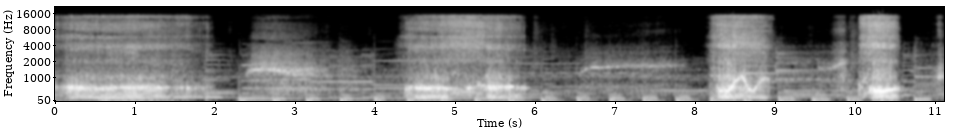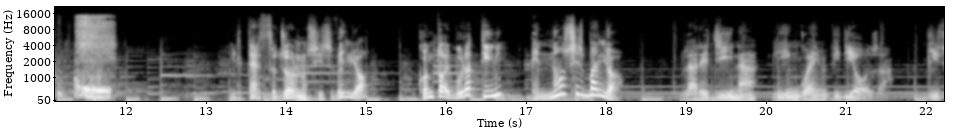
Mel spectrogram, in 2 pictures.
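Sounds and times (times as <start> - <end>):
loud snoring: 0.0 - 12.1
speech: 13.6 - 15.1, 15.7 - 18.2, 19.0 - 22.2.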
